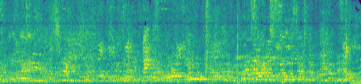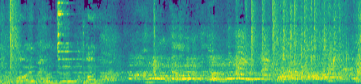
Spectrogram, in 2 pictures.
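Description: A crowd of men and women chatters and calls out loudly in an echoing hall.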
